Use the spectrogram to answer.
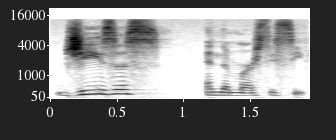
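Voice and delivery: ordinary talk

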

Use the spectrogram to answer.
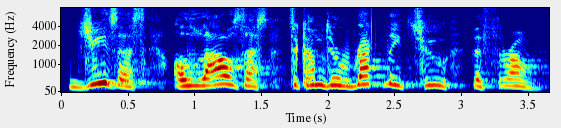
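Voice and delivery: fervent preaching. Real, not acted. Pastor telling the church they are sent to every nation, fervent preaching. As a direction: preach it with force, punching key words.

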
